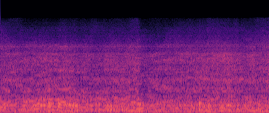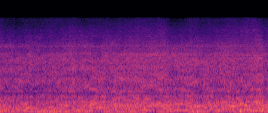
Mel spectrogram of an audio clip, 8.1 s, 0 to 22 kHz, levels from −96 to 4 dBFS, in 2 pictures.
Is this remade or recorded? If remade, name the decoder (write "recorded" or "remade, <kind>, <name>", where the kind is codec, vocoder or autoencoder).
remade, codec, SNAC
